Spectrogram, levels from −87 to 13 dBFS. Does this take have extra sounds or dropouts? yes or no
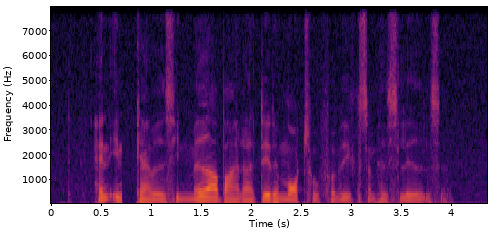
yes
